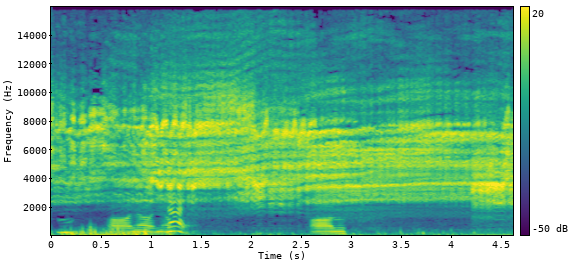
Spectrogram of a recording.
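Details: Bear cicada, a male and a female, giving a steady, high, hissing buzz that runs unbroken throughout, while a human voice speaks short phrases over it in the opening seconds and again near the middle.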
